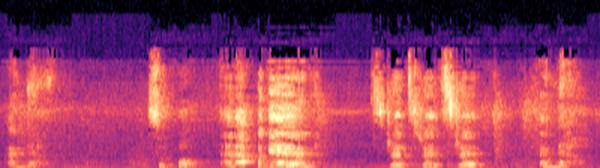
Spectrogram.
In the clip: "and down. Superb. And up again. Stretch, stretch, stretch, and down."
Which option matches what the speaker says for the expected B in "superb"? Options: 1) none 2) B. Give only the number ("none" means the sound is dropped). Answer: 1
